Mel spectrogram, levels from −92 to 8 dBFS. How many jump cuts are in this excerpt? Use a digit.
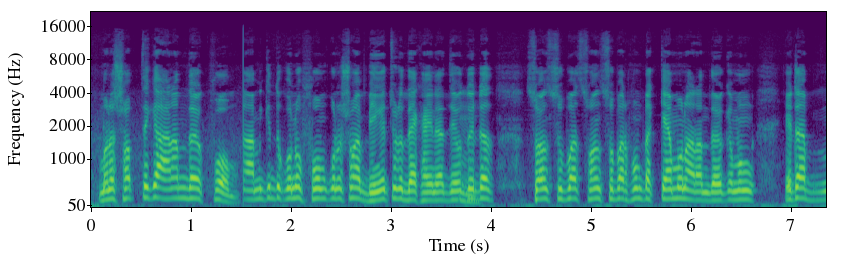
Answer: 0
